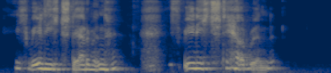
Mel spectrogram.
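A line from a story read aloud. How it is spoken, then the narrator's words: Pleading. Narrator (German): flehte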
